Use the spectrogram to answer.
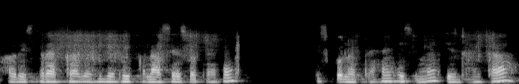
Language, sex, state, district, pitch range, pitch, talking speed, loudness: Hindi, male, Bihar, Gaya, 120-130 Hz, 125 Hz, 195 wpm, -19 LUFS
